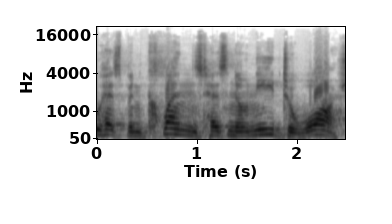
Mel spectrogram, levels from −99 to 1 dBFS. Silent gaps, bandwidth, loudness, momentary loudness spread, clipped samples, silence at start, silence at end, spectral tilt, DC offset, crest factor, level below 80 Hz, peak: none; 16.5 kHz; -12 LUFS; 5 LU; 0.7%; 0 s; 0 s; -5.5 dB/octave; under 0.1%; 10 dB; -52 dBFS; 0 dBFS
